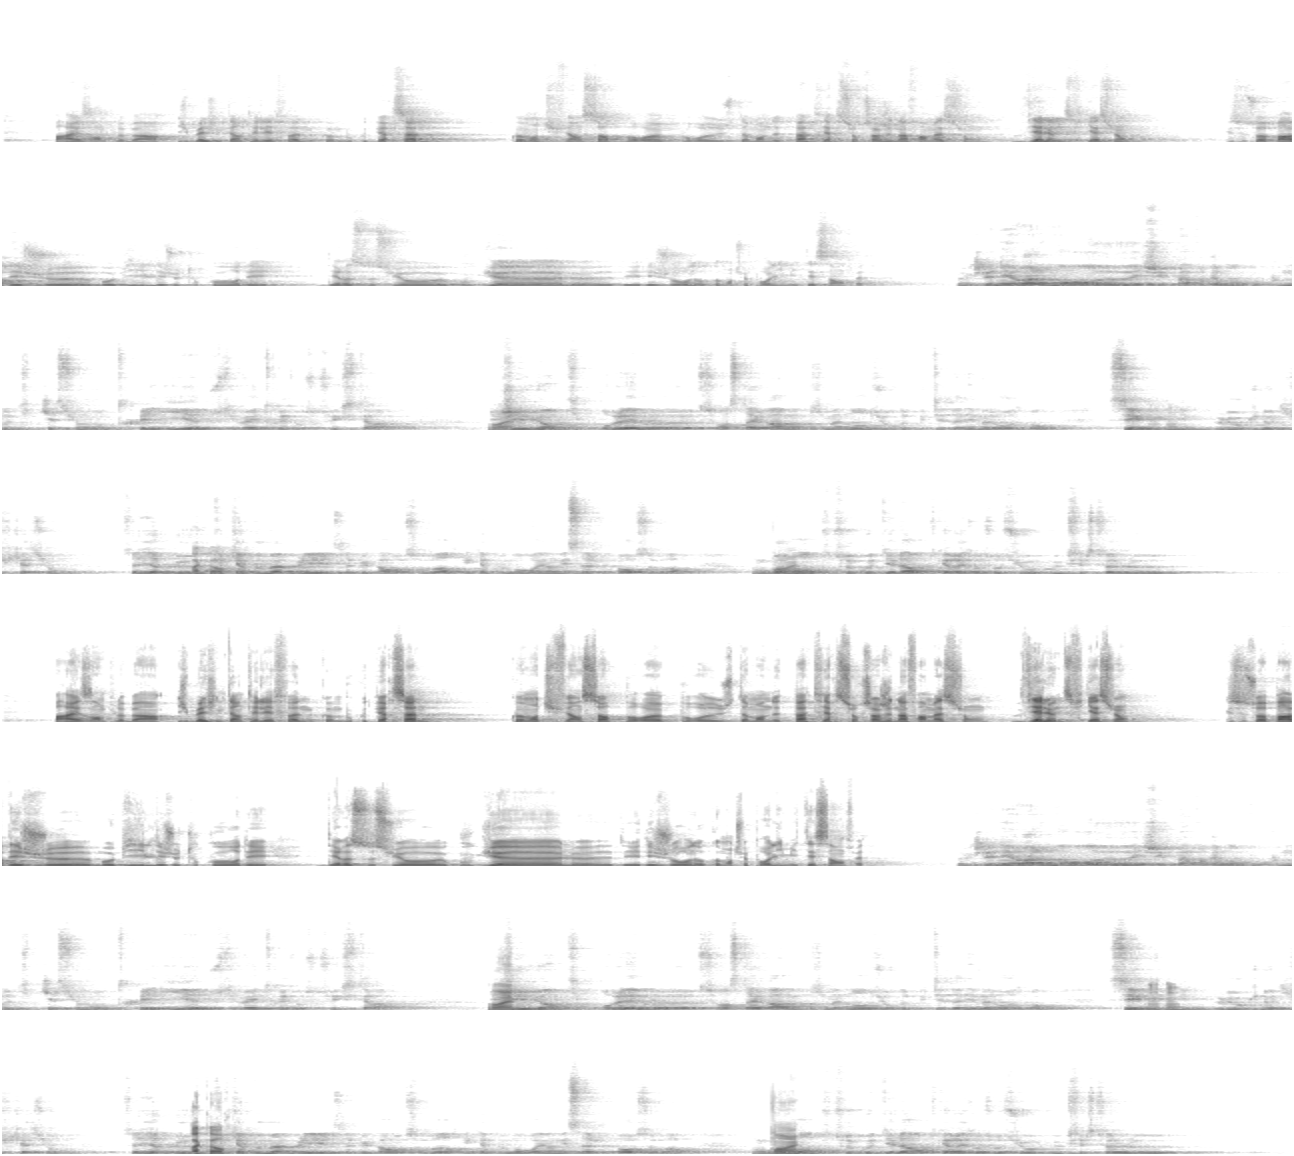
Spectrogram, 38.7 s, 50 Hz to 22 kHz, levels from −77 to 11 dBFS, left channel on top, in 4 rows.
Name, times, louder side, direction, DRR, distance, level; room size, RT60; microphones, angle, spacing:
voice 1, 0.4-3.2 3.8-8.5 9.2-11.7 12.1-16.0 23.0-23.2 30.6-30.7 34.8-35.0, right 8 dB, 90° right, 18 dB, 0.3 m, -30 dB
voice 2, 16.8-22.3 23.0-27.2 27.7-29.5 29.9-37.7, equal, 15° left, 0 dB, 1.7 m, -38 dB
13.0 x 7.4 x 7.2 m, 1.5 s
head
